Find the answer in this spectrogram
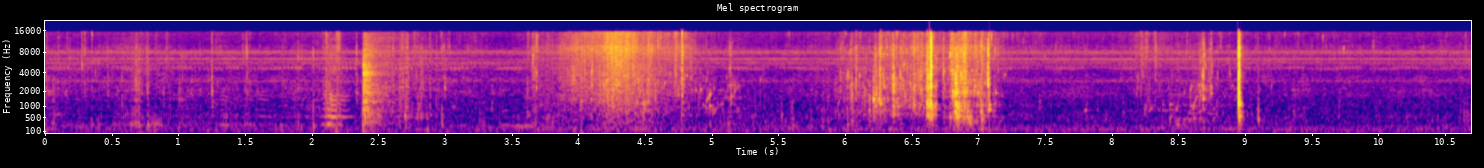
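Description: Hands splashing and sloshing in shallow muddy water, digging into an eel burrow. The splashing is loudest in a cluster about six to seven seconds in, with one sharp click near the end. Faint steady insect chirring runs underneath.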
